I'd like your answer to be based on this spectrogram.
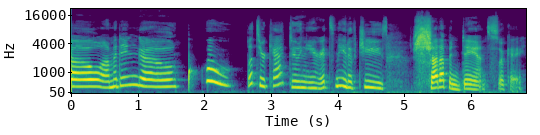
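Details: Adult woman with Tourette syndrome producing involuntary complex vocal tics with random phrases, which she says are worse on camera; complex vocal tics (Tourette syndrome).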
